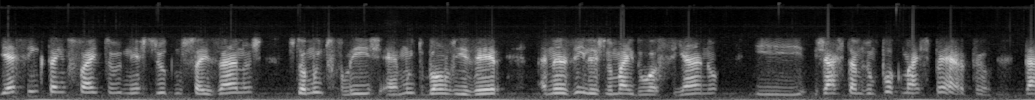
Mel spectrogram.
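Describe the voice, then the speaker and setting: The speaker is a man. He talks at a moderate pace. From Oakville, Ontario, Canada, of Portuguese parents. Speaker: arts organizer. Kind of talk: interview.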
